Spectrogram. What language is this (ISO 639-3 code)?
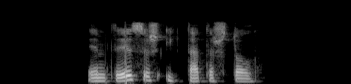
chm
